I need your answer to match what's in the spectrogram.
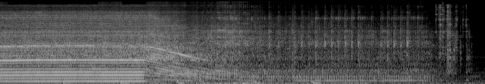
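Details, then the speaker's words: Husqvarna weed eater the customer could never get cranked: high steady buzz at full throttle drops smoothly to an even low idle before cutting off; now starts and runs normally. "So I got it to start."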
